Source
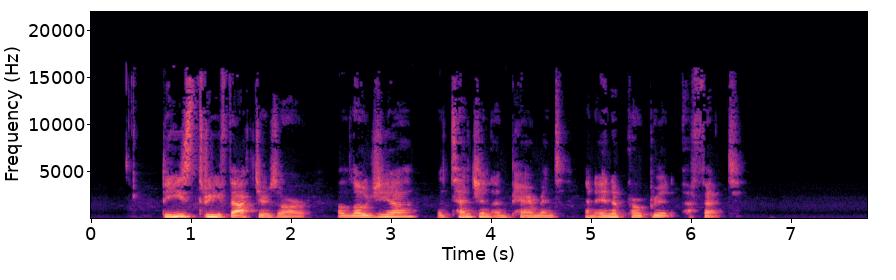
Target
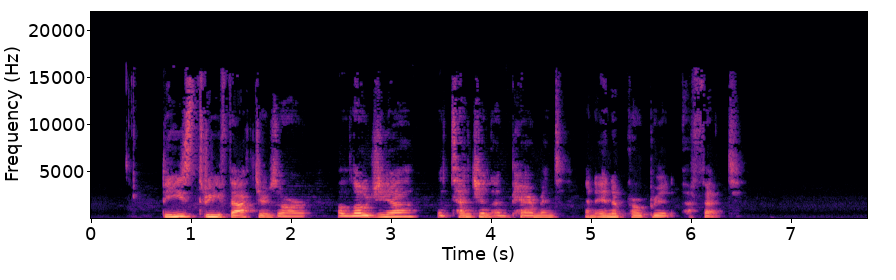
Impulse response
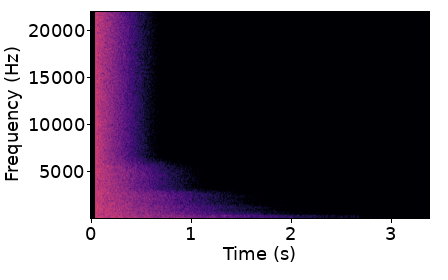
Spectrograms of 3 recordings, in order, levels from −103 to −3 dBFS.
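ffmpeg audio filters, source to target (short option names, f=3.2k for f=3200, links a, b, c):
-filter_complex "[0:a]asettb=1/sr,asplit=3[a][b][c];[a]atrim=end=1.814[d];[b]atrim=start=1.81:end=4.43,asetpts=PTS-STARTPTS,afade=t=in:d=0.004:c=qsin,afade=t=out:st=2.616:d=0.004:c=qsin,aecho=1:1:3.5:0.73,atrim=end_sample=115542[e];[c]atrim=start=4.426[f];[d][e]acrossfade=d=0.004:c1=hsin:c2=qsin[g];[g][f]acrossfade=d=0.004:c1=qsin:c2=hsin,volume=-5dB"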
